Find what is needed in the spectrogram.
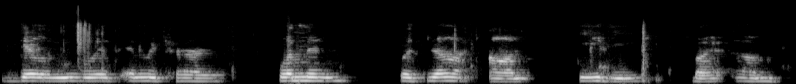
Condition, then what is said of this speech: Cerebral palsy. Knew he'd gone to a good school, a good college, but he had this profound disability, this big speech impediment, which he calls his accent.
